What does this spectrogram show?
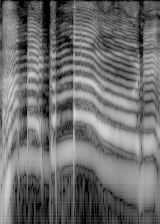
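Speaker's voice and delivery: high, slow sing-song hello; cutesy greeting. Real, not acted. Streamer greets a viewer in chat, high sing-song. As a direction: coo a drawn-out good morning to a friend.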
